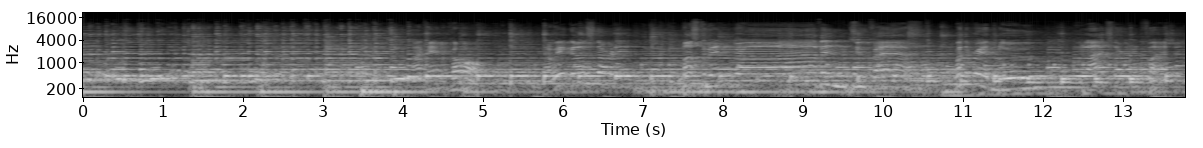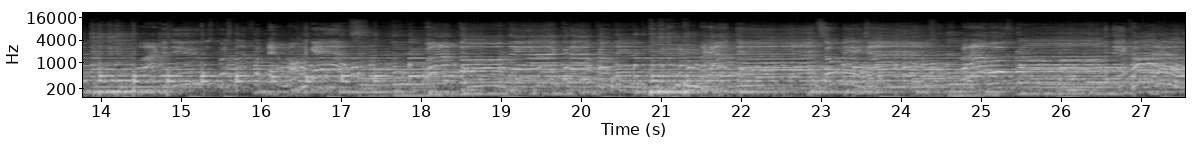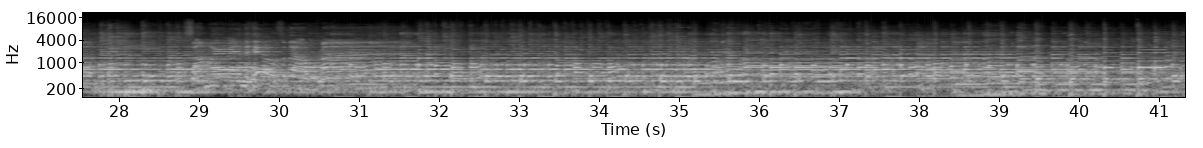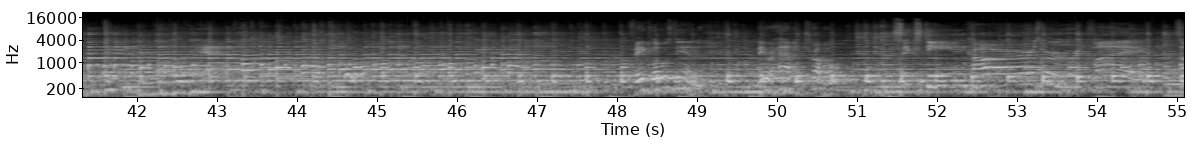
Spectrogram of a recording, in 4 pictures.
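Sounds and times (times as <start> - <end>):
bluegrass band playing: 0.0 - 55.0.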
